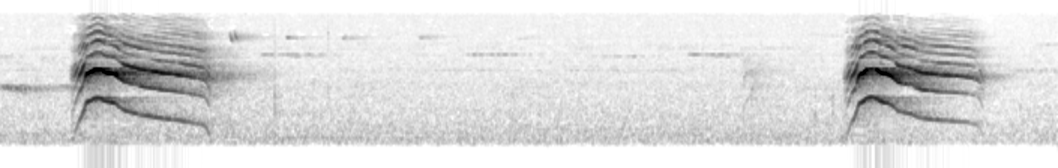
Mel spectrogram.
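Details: Roadside hawk screaming twice, about five seconds apart: each call starts abruptly, slurs downward and sounds strained and nasal, with faint high tones between calls.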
